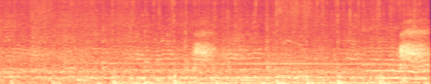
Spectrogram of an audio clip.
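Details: Many honey bees at a wild comb, being smoked as a man reaches for their honey, give a dense low droning hum that grows agitated as they are disturbed.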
